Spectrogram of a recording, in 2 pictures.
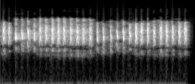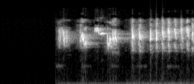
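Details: Eurasian tree sparrow song used as a tutor recording for songbirds: fast, dry chirps at about a dozen a second, then a short pause and a burst of mixed twittering chirps.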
